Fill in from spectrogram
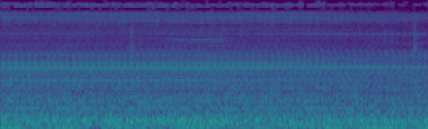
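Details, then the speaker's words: Cadillac Eldorado after HVAC blower motor replacement (old one wobbled and scraped), engine idling, fan on low, heard outside: quiet, even gentle hum, no rubbing or ticking; normal blower motor. "And on the outside with the fan on low, the motor is sounding nice and quiet with just a gentle hum, as expected."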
